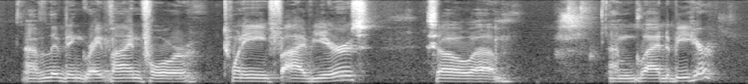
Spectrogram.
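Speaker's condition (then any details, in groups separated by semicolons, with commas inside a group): No condition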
